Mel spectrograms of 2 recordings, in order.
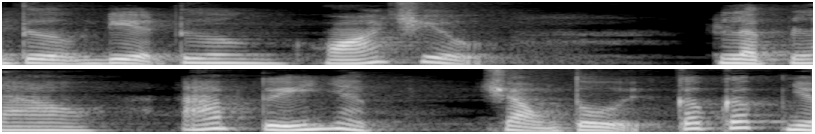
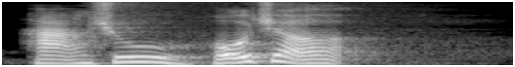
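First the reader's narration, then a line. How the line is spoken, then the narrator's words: Loud shout. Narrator (Vietnamese): Lâm Hiểu Phong hét lớn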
